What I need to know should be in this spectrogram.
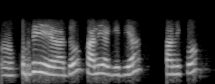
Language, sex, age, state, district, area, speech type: Kannada, female, 60+, Karnataka, Kolar, rural, conversation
